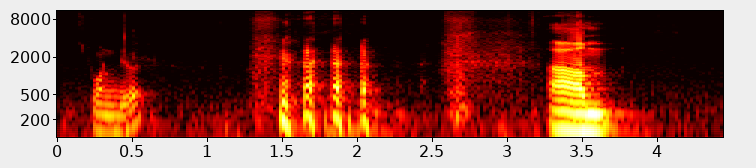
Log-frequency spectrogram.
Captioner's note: laughter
